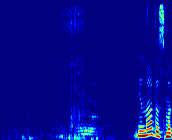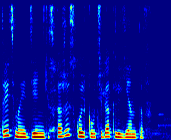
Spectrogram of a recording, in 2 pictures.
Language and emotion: Russian, neutral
